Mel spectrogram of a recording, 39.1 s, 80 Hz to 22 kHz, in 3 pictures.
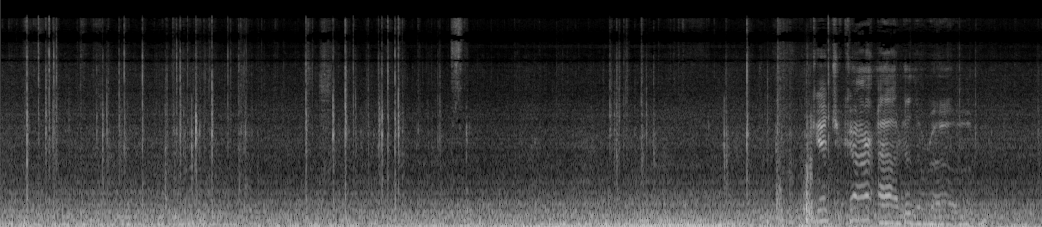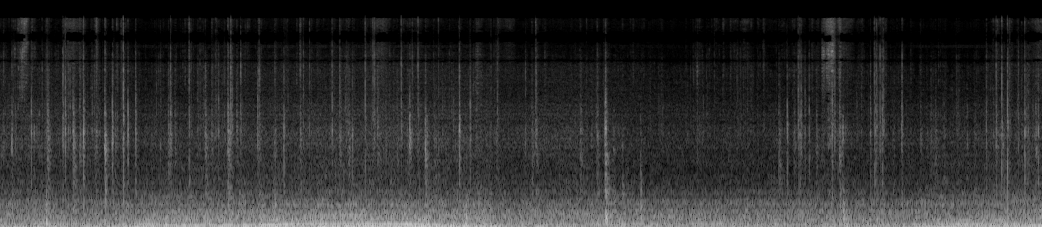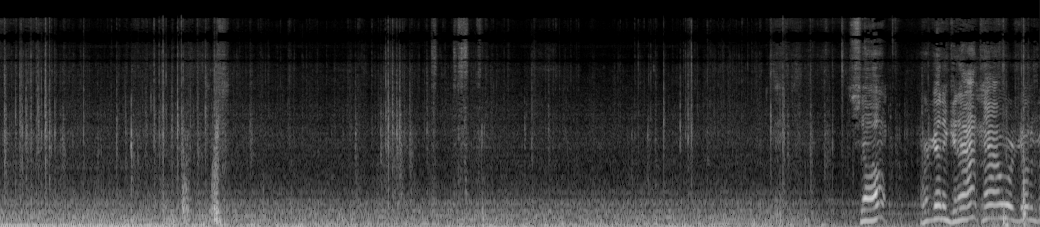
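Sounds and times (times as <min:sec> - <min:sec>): car engine and tyre rumble: 0:00.0 - 0:39.0.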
